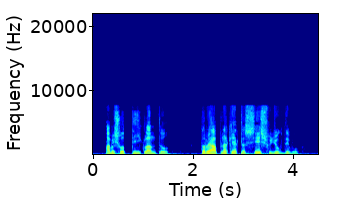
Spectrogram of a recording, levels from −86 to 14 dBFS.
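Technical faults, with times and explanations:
Throughout: Nellymoser compression, likely from the Nellymoser Asao codec used for Flash microphone audio, at a level that points to roughly 32 kbps. The speech has a rough, hissy halo and a smeared, underwater character. The codec works in short fixed blocks with a tight bit budget, so weaker spectral bands get no bits and are filled with synthetic noise. The damage is plainly audible, and nothing remains above 7.7 kHz.
1.31 s, 2.16 s and 2.72 s (just before "একটা শেষ"): pre-echo. Each of these sharp onsets is preceded by a brief hiss, spreading about 10 ms, 16 ms and 15 ms ahead of the attack, and the attacks sound softened. The transform codec spreads quantisation noise evenly across each block. When a loud transient lands late in a block, noise sized for that loud moment also fills the quiet stretch just before it.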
